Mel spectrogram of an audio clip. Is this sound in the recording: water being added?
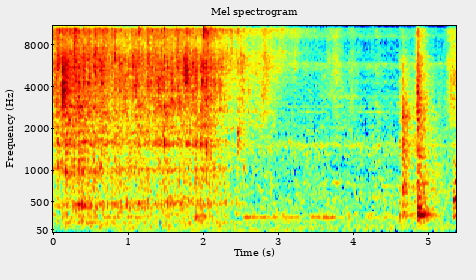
yes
